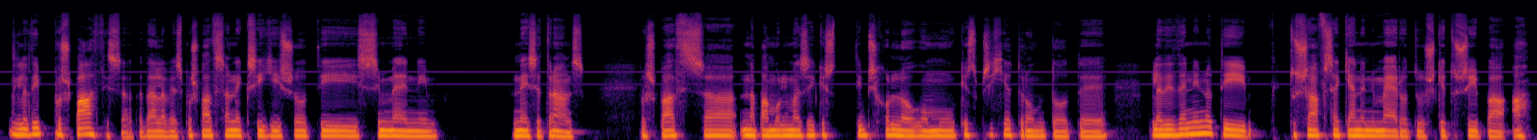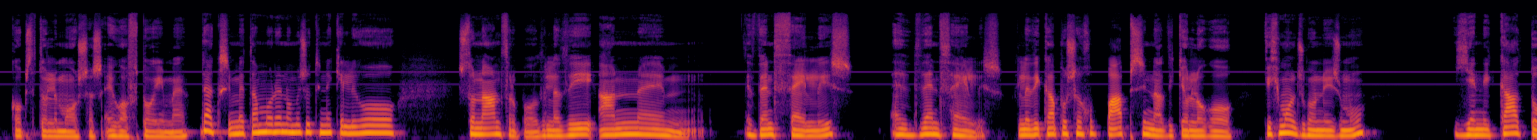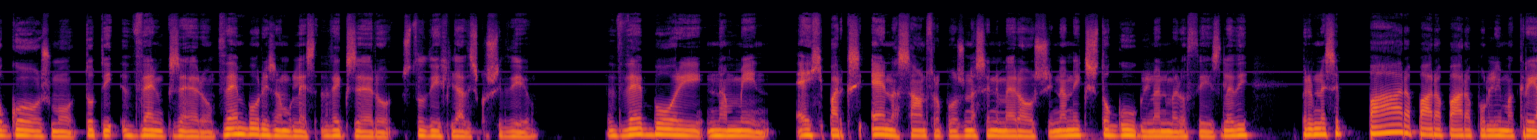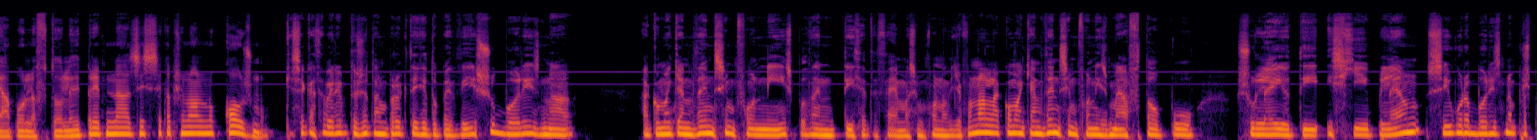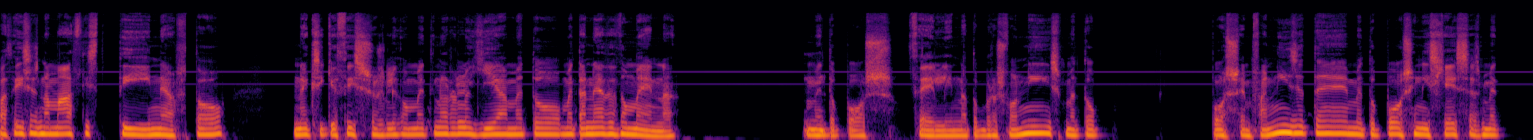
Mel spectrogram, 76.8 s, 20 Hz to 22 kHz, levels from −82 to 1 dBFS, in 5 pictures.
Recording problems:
high-pitched whine; faint; throughout; 3 kHz, 35 dB below the speech

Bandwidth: 15.5 kHz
